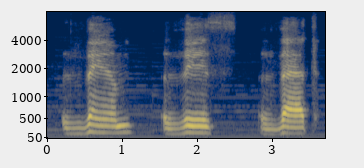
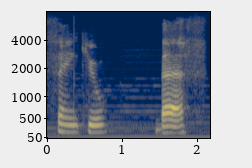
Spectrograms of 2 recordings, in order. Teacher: Mas o fonema, ele é interdental. Eu não vou fazer ele sem ter língua entre o dente.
